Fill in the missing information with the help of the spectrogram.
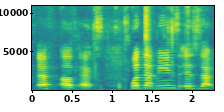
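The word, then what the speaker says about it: f(x): a lot of those how do you say that does anyone know how to say that f of x fabulous yes f of x so don't say f x don't say f times x it's f of x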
